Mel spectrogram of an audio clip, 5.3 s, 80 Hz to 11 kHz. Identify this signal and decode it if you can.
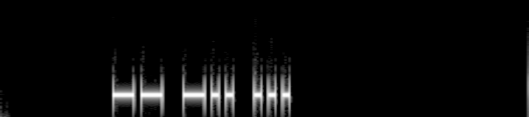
Morse code, heard as a keyed tone, about 17 wpm, 700 Hz. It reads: MDS
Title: USA Call Sign Postfixes - 3 Letters 17wpm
